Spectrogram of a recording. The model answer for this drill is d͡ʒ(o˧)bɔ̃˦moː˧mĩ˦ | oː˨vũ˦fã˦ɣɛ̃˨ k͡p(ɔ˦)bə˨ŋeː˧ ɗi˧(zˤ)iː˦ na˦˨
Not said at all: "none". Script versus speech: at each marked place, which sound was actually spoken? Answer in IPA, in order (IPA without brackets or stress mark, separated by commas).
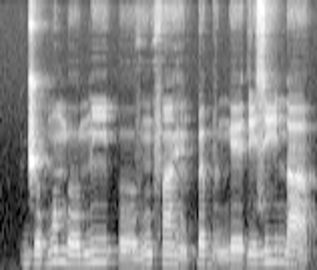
o˧, ə˦, z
